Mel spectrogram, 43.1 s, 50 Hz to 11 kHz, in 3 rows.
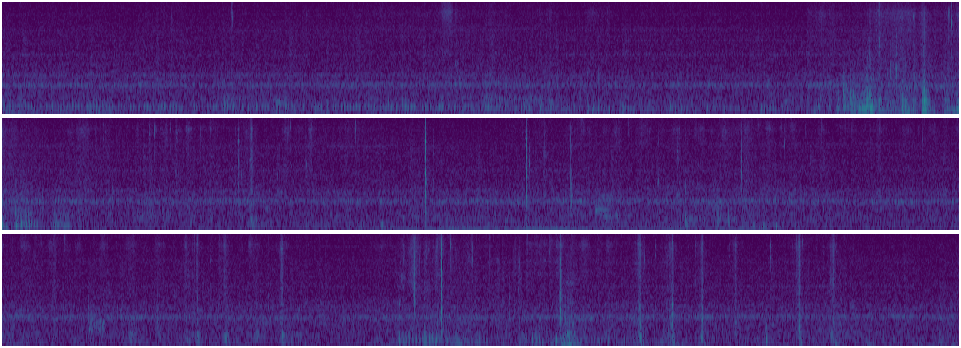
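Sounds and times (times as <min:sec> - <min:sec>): faint low rustle: 0:11.6 - 0:20.6
soft bumps on a blanket: 0:12.1 - 0:15.5.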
